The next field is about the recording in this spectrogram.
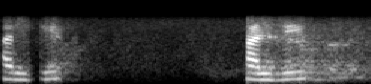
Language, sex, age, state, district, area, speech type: Punjabi, female, 18-30, Punjab, Muktsar, urban, conversation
